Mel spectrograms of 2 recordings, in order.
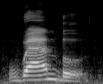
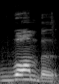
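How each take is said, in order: First: The first vowel is not an 'aw' sound. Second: The first vowel is an 'aw' sound. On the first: The speaker calls it wrong. "not wamble" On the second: The speaker calls it right. "It's womble, okay, It's got the aw sound in it"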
